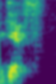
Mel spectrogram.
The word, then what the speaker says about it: GIF: going to create a gif okay because i'm a hard g kind of guy so i'm gonna put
